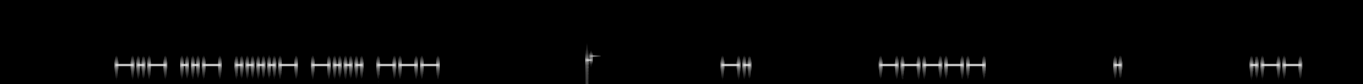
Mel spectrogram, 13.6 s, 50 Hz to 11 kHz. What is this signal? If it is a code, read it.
Morse code, heard as a keyed tone, about 22 wpm, spaced as for 10 wpm, 700 Hz. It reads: KU4BO N0EW
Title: USA Call Signs - 5 Characters - 8x Character Spacing - 22wpm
